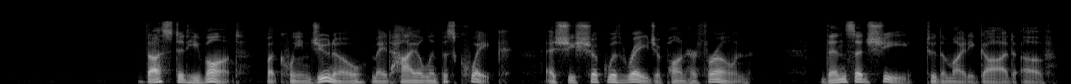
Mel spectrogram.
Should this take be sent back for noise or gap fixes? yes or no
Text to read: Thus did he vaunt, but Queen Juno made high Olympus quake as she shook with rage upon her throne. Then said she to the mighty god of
no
